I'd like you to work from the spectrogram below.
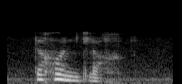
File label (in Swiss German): "handler", alsace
